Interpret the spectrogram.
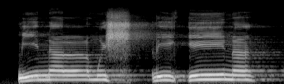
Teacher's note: bersukun atau alif lam yang bertemu mim izhar qamariah Minal musyrikina huruf syin wastul lisan atau Tengah lidah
